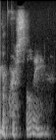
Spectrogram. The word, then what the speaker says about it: Marceline: Marceline, Missouri. I'm sure I mispronounced that. – Marceline, yes.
